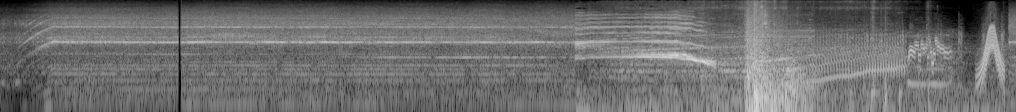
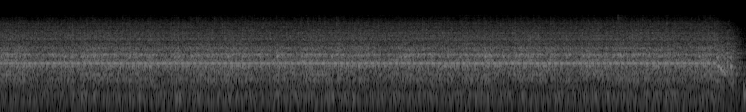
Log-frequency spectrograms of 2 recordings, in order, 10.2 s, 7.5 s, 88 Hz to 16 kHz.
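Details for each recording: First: Revised Maxflow MPro 25 pressure washer, ramp-up about 1.75 s, ramp-down about 13.4 s: steady motor hum cuts off, then a high squeal slides down in pitch as it coasts to a stop; bad motor squeal on ramp-down. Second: Revised Maxflow MPro 25 pressure washer, drawing about 14.6–14.7 amps and throttling itself back near that limit: smooth, quiet motor hum with a faint steady whine, then winds down near the end; normal running.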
